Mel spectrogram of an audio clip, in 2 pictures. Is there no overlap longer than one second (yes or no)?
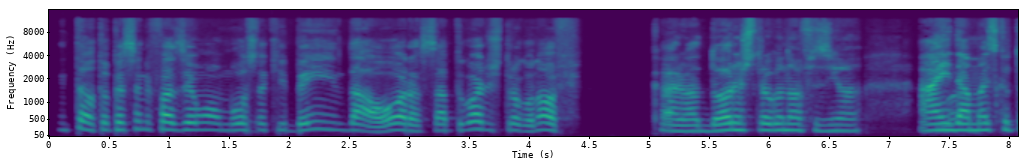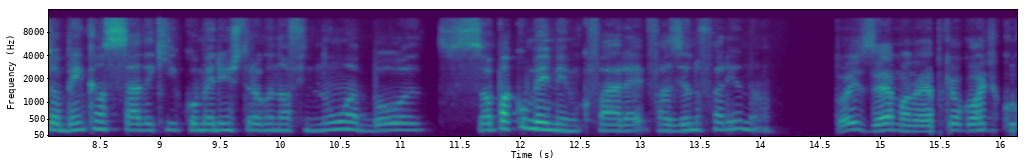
yes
